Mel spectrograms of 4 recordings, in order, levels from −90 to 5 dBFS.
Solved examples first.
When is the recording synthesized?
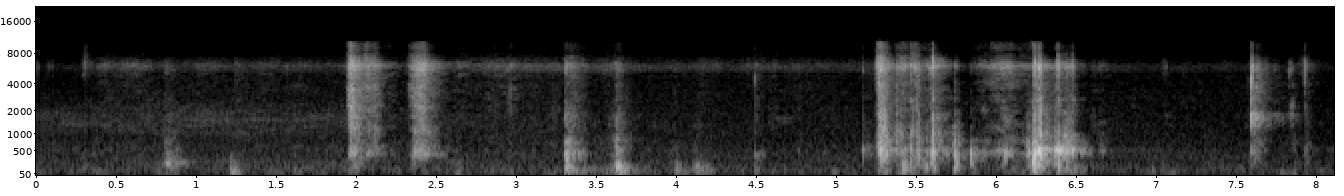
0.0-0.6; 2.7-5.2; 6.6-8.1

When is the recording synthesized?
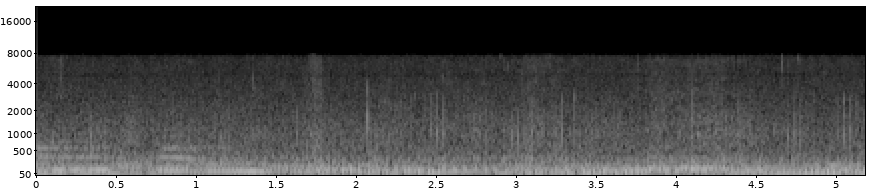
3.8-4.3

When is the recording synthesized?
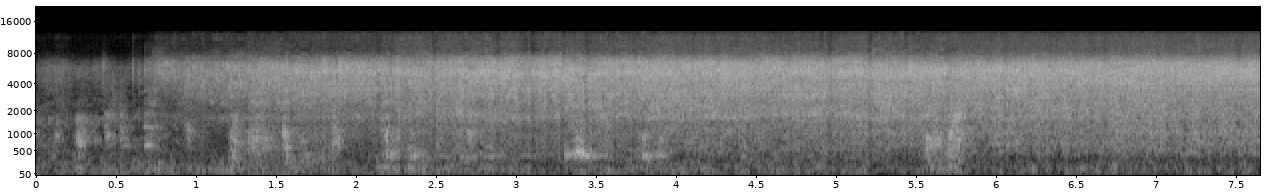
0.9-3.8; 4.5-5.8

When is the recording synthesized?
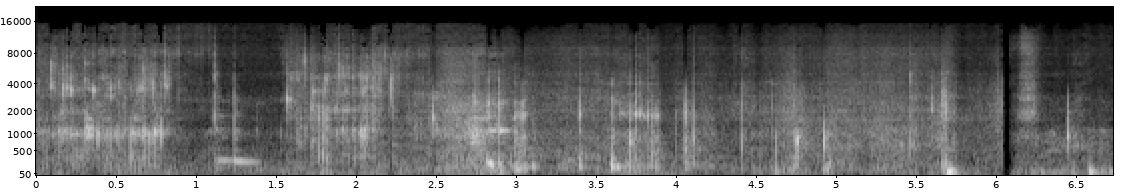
0.0-6.7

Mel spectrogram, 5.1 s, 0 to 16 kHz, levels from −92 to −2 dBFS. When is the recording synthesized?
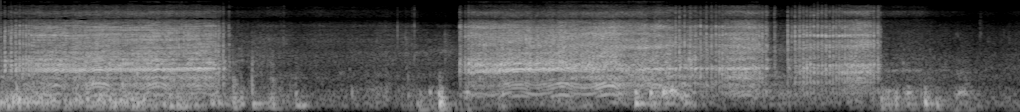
1.3-4.4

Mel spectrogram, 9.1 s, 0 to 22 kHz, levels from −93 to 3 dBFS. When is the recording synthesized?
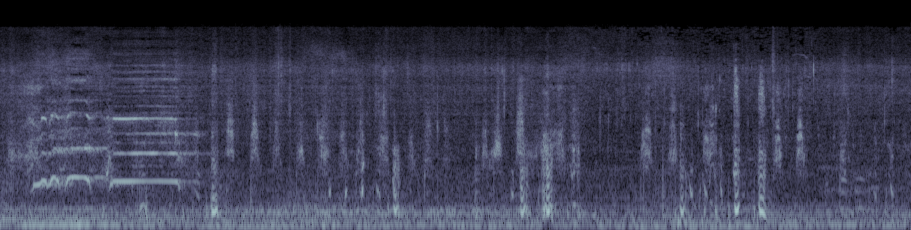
0.0-5.9; 8.2-9.1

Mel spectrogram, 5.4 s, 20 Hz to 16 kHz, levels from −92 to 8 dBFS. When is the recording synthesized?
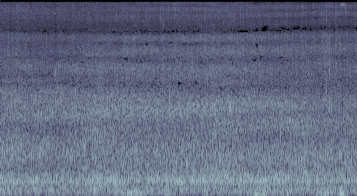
none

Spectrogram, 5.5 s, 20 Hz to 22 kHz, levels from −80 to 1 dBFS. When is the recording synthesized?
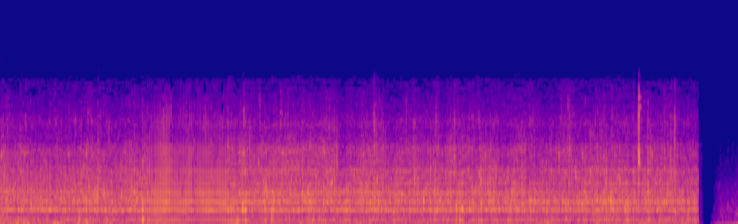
1.1-1.7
